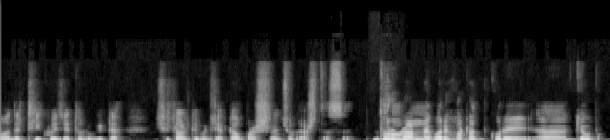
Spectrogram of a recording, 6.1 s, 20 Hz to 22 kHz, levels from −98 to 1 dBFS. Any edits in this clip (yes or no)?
yes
